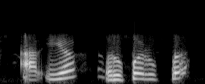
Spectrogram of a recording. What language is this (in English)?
Santali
